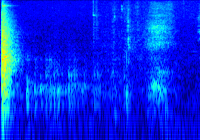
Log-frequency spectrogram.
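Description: A single sharp metal clink at the start as steel transmission gears and parts are handled on a metal workbench, then faint handling noises.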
